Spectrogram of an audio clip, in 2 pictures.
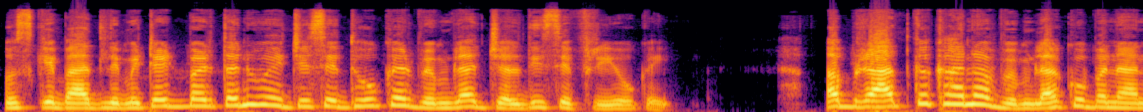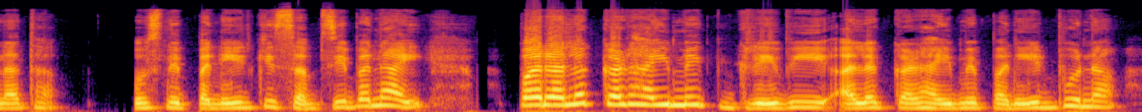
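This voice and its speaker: A woman narrating a cartoon story in an even storytelling manner. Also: mid-range voice, moderate pace, dry recording, clean studio sound.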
